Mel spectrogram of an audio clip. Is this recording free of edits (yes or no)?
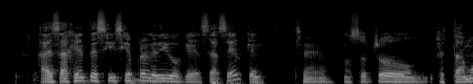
yes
